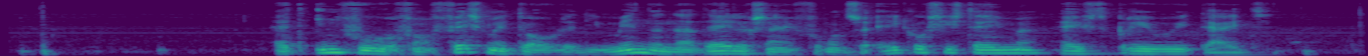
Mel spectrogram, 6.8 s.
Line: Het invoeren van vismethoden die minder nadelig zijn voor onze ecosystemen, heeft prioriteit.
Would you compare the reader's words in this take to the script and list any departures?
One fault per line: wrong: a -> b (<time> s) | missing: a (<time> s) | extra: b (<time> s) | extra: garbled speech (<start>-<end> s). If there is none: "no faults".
no faults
